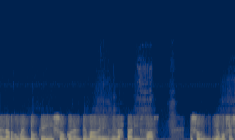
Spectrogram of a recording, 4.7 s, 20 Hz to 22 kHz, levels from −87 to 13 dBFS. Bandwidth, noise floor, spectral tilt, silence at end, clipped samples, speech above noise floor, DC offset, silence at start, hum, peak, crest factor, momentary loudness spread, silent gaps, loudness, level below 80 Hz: 12 kHz; -57 dBFS; -6.5 dB/octave; 0 s; under 0.1%; 28 dB; under 0.1%; 0 s; none; -12 dBFS; 18 dB; 3 LU; none; -30 LUFS; -52 dBFS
